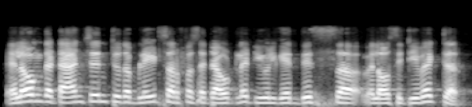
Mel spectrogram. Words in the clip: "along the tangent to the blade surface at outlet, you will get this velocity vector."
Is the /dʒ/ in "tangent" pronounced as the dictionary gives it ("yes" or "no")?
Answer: no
